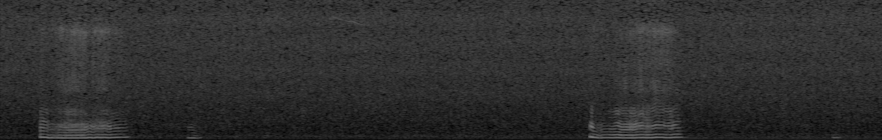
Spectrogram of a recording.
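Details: Sleeping Chihuahua tucked into its owner's lap: two nasal, whistle-toned snores of about a second each, spaced roughly seven seconds apart, each followed by a tiny click, over a faint constant hum in a quiet room.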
